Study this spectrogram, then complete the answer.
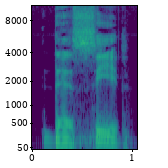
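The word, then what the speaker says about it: decir: and deed in Spain C when followed by e or I takes up the sound of s in South America and th in Spain so try saying de seed it is De seed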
